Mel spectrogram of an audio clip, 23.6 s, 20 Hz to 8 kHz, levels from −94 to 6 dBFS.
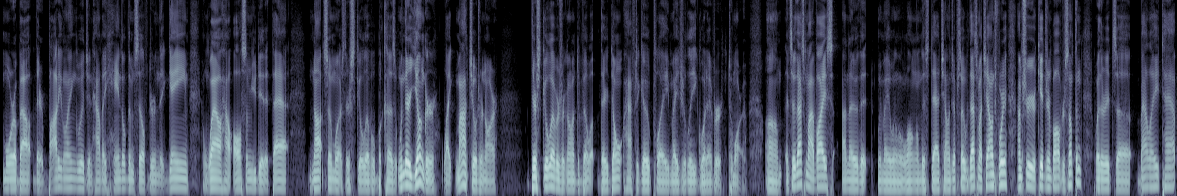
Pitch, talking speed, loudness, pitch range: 95 Hz, 230 wpm, -20 LUFS, 90-110 Hz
